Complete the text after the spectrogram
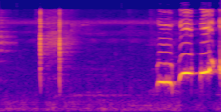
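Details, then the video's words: White-rumped shama song used as a lure to prompt reluctant birds to sing; two sharp clicks, a pause, then loud, pure whistled notes stepping upward in pitch, the last ones ending in brief rising flourishes. "Pancingan MURAI BATU Bahan Malas Bunyi Paling Cepat direspon"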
